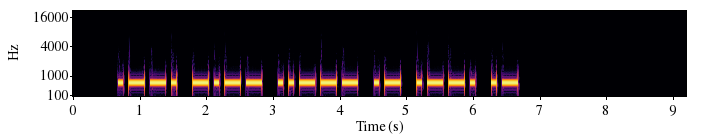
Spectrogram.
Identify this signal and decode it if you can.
Morse code, heard as a keyed tone, about 15 wpm, 700 Hz. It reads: PY2APA
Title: DXCC-100 Call Signs - 6 Characters - 15wpm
